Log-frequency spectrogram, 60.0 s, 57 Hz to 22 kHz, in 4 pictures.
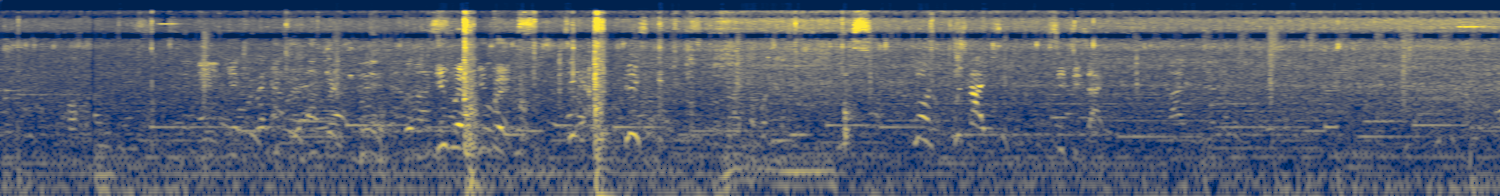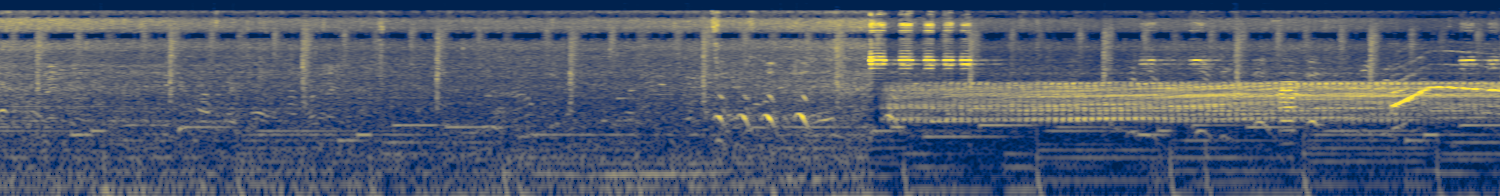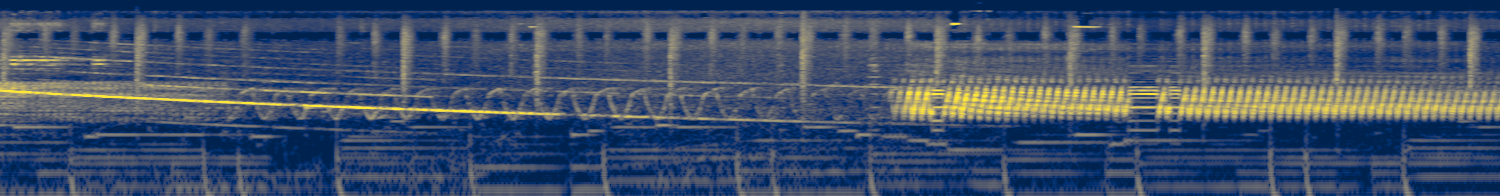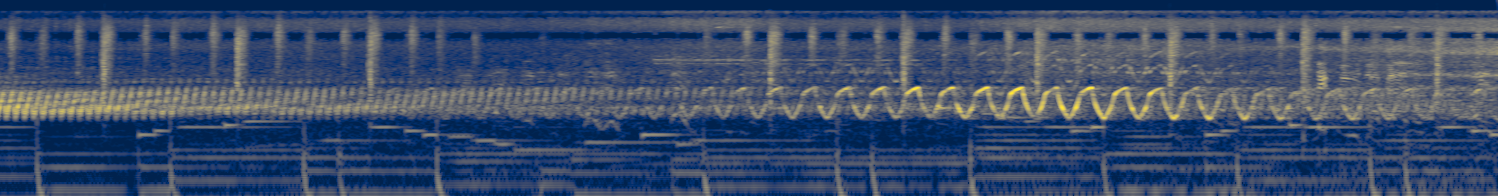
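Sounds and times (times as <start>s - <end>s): rapidly cycling siren: 23.7s - 59.9s
police siren falling tone: 23.8s - 59.9s.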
